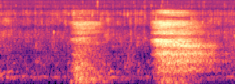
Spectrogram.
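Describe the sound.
Water poured over someone's back while washing them, heard as two short splashing gushes with a pause between, the second louder and longer.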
